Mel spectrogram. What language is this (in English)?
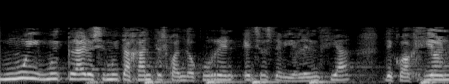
Spanish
